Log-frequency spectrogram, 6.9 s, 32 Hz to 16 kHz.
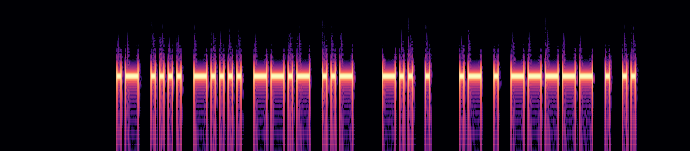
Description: Morse code, heard as a keyed tone, about 28 wpm, 700 Hz. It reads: AH6QU DE AE0EI
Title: USA Callsign DE Callsign - 5 Characters - 28wpm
